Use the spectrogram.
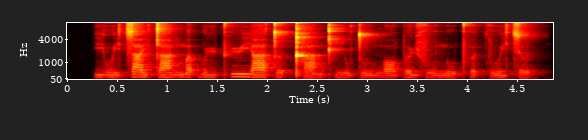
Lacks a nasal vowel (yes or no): yes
